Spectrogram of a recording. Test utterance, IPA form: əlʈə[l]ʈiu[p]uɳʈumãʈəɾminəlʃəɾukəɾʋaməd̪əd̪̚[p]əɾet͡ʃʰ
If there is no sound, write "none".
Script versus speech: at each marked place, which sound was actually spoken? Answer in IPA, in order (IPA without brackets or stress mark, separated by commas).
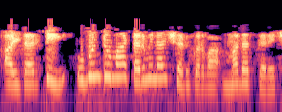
ɾ, b, k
